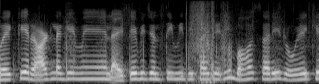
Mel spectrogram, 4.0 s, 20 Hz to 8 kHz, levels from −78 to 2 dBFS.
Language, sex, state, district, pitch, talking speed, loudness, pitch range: Hindi, female, Uttar Pradesh, Budaun, 205 Hz, 285 wpm, -19 LUFS, 200-210 Hz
